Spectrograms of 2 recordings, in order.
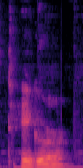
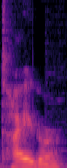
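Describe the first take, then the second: First: The first vowel is short, as in 'big'. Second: The first vowel is long, as in 'tie'. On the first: The speaker calls it right. "The name is Tigger" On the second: The speaker calls it wrong. "It's not Tiger"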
